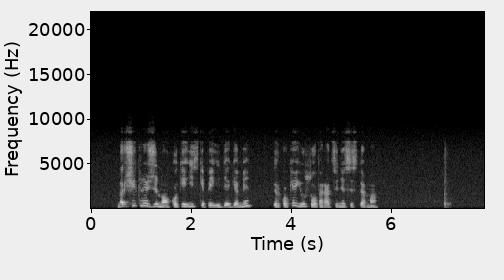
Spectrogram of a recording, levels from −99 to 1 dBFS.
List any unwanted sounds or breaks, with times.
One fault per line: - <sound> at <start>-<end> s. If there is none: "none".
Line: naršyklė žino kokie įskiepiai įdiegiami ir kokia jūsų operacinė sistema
- thud at 7.1-7.2 s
